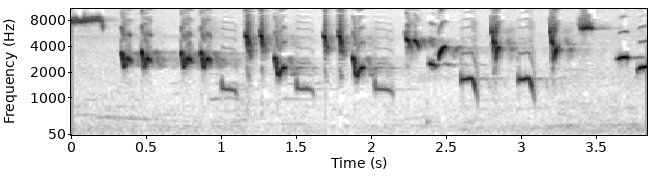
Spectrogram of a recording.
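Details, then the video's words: Common nightingale sequence of paired chirps followed by falling whistled notes, repeated in a lively, irregular rhythm with crisp high accents. "Common Nightingale Songs"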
